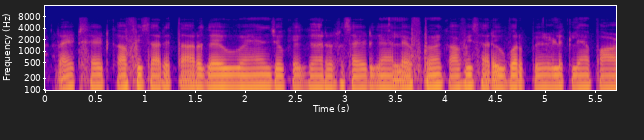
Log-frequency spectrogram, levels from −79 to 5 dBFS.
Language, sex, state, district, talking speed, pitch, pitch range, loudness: Hindi, male, Uttarakhand, Uttarkashi, 250 wpm, 120 Hz, 115-120 Hz, -21 LUFS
